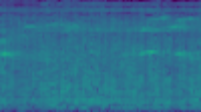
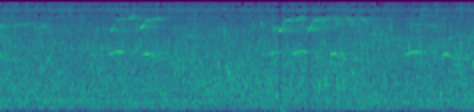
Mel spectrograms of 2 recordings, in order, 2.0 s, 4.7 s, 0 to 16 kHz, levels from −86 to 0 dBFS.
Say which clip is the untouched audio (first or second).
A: second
